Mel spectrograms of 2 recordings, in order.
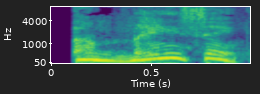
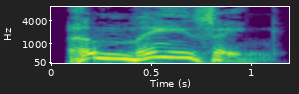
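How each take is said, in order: First: High gasp of amazement, briefer. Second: High, drawn-out cry of amazement; shouted. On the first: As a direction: exclaim it high, astonished and winded. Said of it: "gasped the Professor". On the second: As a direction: exclaim it high and slowly, like an excited inventor. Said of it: "he shouted". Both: A narrator's reading.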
